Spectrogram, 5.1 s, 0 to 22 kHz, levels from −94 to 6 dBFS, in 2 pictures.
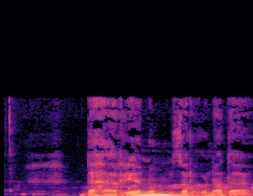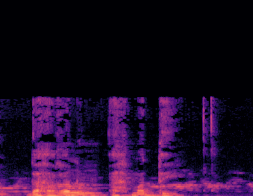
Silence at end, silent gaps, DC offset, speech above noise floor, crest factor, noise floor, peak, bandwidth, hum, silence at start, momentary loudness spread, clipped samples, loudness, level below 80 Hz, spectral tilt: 0.4 s; none; under 0.1%; 31 dB; 16 dB; -45 dBFS; 0 dBFS; 11.5 kHz; none; 0.2 s; 21 LU; under 0.1%; -14 LUFS; -48 dBFS; -8 dB/octave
